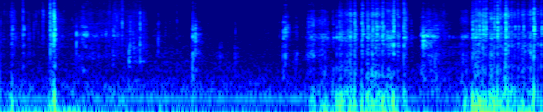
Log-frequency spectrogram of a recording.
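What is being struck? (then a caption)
Bar of soap scraped with a metal blade. A metal blade scrapes along the side of a dry, bright green bar of soap, shaving off curls that fall away. The result is a series of crisp, dry, tearing scrapes with bright crackly edges over a low, steady rumble.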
